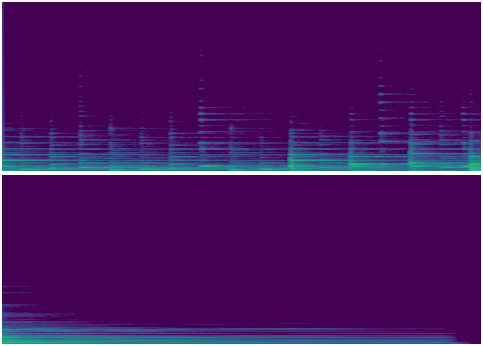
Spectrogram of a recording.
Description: Sentimental Sad Instrumental

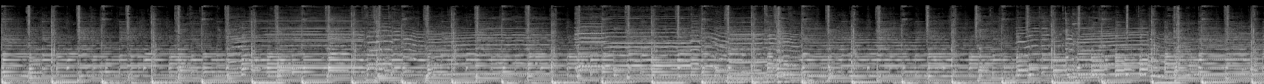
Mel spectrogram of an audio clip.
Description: Folk Bluegrass; MIUI14 and HyperOS 1.0

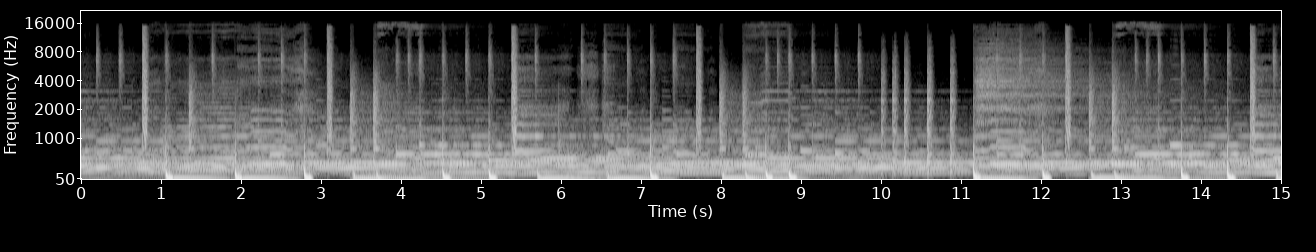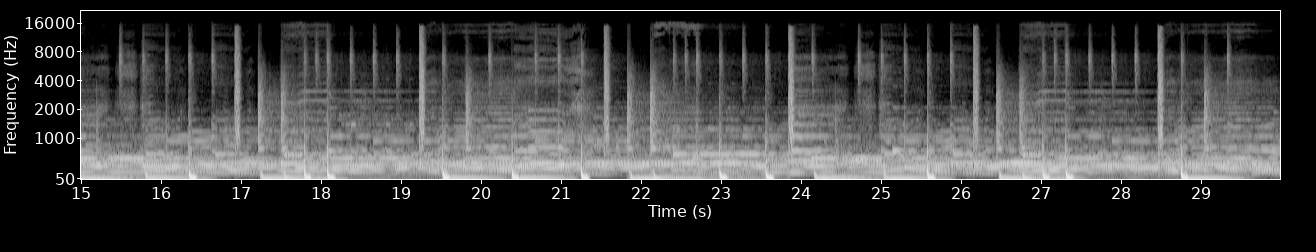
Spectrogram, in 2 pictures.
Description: RnB beat alone, ringtone; MIUI12

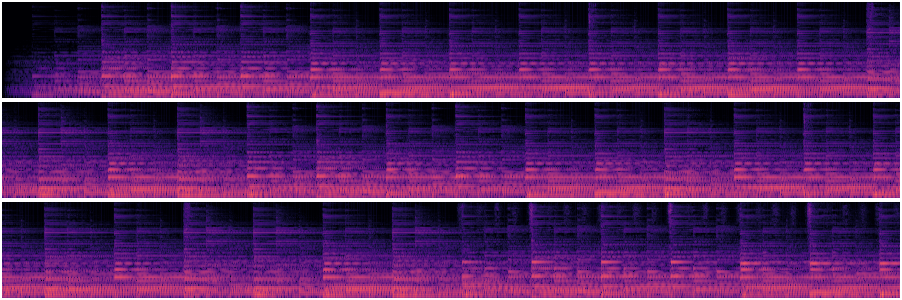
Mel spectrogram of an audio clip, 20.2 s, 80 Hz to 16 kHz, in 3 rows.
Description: Happy and relaxed melody; MIUI12

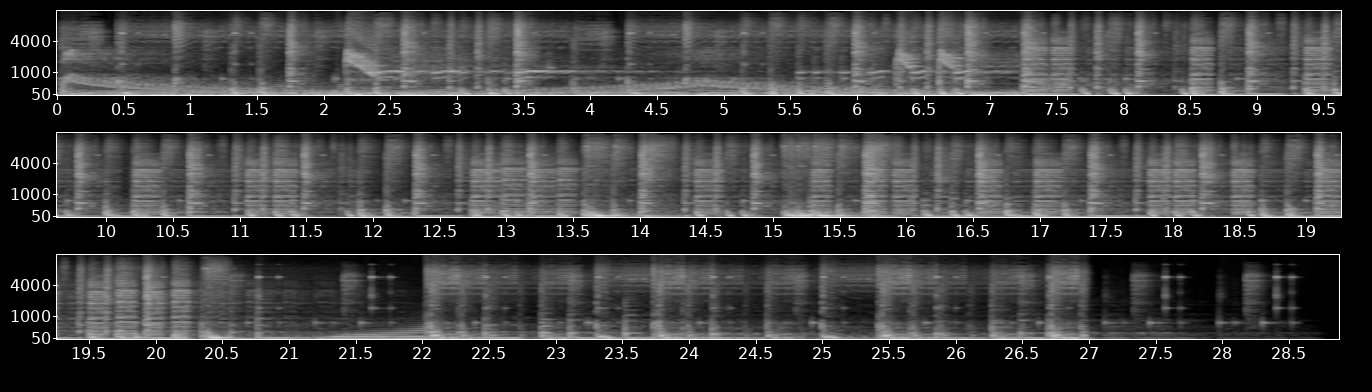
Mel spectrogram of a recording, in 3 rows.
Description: Acid Stomp; MIUI12

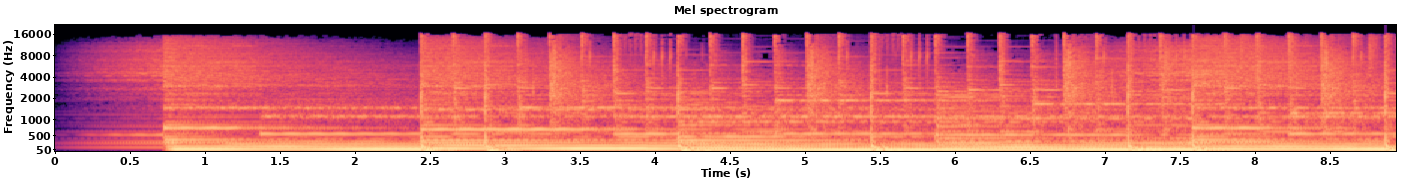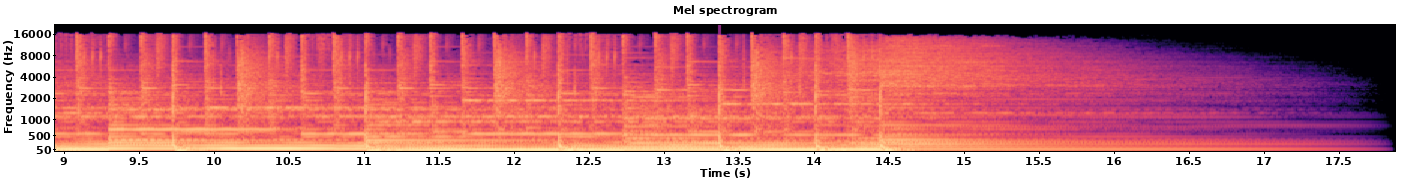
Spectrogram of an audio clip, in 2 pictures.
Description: Technology Space Logo, ringtone; MIUI12

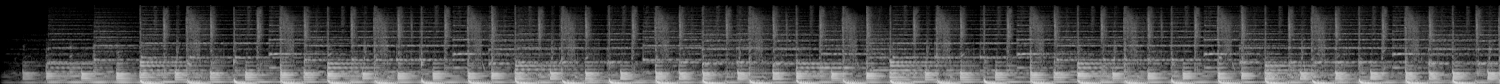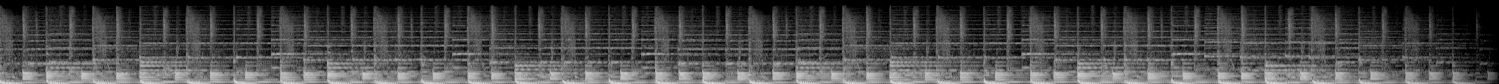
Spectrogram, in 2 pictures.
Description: Respiratory flow electronics; MIUI13

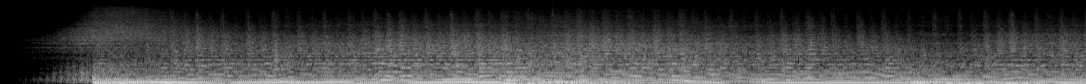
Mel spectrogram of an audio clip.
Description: dramatic heroic, ringtone; MIUI14 and HyperOS 1.0

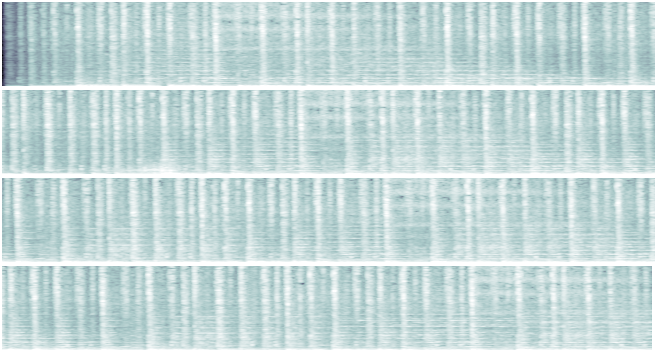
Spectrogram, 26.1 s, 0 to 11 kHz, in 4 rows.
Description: Despair; MIUI12

